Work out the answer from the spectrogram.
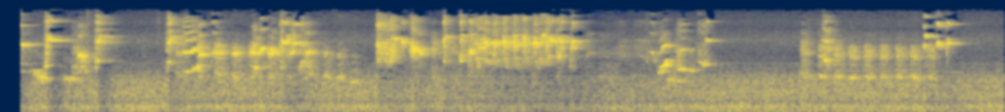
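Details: A pet male cockatiel gives shrill chirps and a drawn-out whistled note, mimicking a wolf's howl.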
